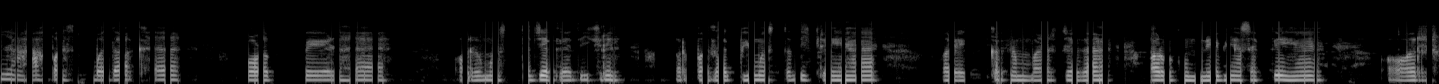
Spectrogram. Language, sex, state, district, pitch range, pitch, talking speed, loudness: Hindi, male, Chhattisgarh, Bilaspur, 195-205 Hz, 200 Hz, 120 wpm, -30 LUFS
